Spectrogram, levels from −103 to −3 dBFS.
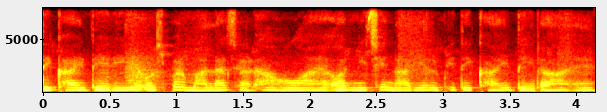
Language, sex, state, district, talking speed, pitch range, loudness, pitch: Hindi, female, Bihar, Saran, 245 wpm, 210-225 Hz, -16 LUFS, 220 Hz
